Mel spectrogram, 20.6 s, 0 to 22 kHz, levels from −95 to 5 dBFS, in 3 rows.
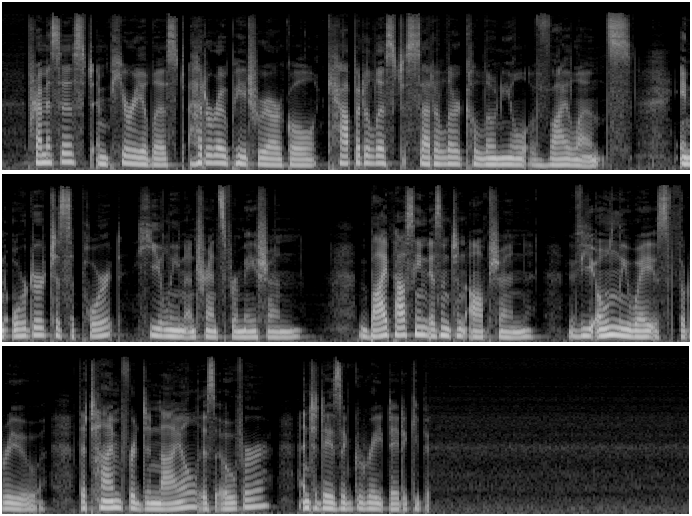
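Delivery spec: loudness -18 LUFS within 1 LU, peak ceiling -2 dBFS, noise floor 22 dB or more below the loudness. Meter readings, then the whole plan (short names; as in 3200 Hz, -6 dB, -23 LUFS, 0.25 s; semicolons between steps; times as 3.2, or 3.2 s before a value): loudness -27.0 LUFS; peak -10.0 dBFS; loudness target -18.0 LUFS
-> gain +9 dB; limiter -2 dBFS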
